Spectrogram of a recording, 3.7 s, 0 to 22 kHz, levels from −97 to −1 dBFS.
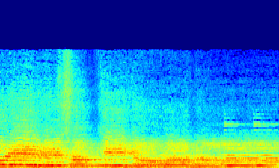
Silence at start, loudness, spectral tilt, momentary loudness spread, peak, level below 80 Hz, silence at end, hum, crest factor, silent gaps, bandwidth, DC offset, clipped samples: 0 s; -16 LUFS; -5 dB/octave; 6 LU; -4 dBFS; -56 dBFS; 0 s; none; 14 dB; none; 16 kHz; under 0.1%; under 0.1%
